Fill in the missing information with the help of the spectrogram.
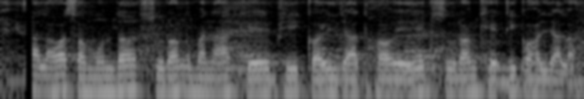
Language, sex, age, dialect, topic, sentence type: Bhojpuri, male, 18-24, Northern, agriculture, statement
